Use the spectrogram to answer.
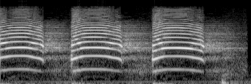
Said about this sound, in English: Well, upper quartile peacock sounds. Rare uh, air of peacock.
